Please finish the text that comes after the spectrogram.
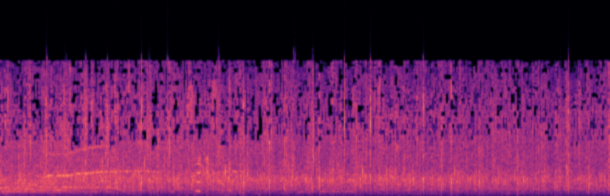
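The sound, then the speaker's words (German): Sustained applause from an audience for a coach and coaching team, a dense steady clatter of many hands clapping at an even loudness for the whole stretch, with a few faint voices and cheers mixed in. “Ja, danke erstmal für die Worte, für den Applaus, glaube ich, da nehme ich sehr, sehr gerne stellvertretend dann zu unser Trainerteam an.”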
